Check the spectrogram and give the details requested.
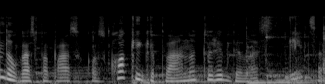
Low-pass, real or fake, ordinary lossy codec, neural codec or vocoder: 9.9 kHz; fake; MP3, 96 kbps; vocoder, 22.05 kHz, 80 mel bands, WaveNeXt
